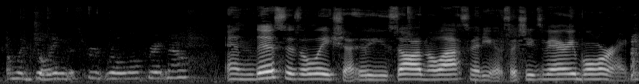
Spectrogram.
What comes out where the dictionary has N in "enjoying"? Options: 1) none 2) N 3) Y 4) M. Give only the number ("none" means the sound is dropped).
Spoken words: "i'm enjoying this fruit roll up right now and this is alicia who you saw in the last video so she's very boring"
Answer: 1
